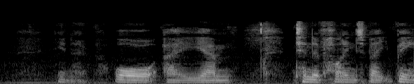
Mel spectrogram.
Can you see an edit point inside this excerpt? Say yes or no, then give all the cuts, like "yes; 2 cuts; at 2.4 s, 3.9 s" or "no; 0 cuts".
no; 0 cuts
